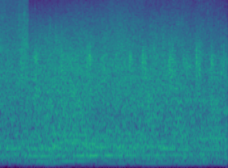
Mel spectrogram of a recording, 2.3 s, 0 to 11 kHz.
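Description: NASCAR stock car's V8 engine running on track, holding a steady note.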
